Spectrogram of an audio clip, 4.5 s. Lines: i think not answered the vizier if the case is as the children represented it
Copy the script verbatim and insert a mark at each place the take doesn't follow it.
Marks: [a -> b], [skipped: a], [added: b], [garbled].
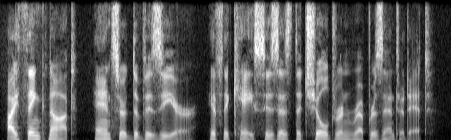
i think not answered the vizier if the case is as the children represented it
